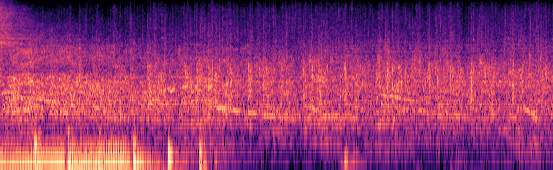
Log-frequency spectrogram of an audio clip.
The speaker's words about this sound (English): Some of you were booing me, weren't you?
